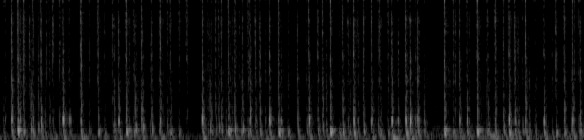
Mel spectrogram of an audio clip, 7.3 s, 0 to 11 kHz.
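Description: Fingertips type rapidly on a MacBook Pro 13 keyboard with black plastic keycaps set in an aluminium body. A steady stream of short, dry clicky key taps comes in quick bursts, with brief pauses around the middle and later in the clip, and each tap dies away almost instantly.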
